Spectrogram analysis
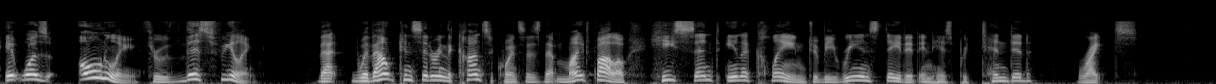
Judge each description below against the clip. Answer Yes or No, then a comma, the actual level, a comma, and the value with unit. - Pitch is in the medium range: Yes, medium, 160 Hz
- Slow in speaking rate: Yes, slow, 130 wpm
